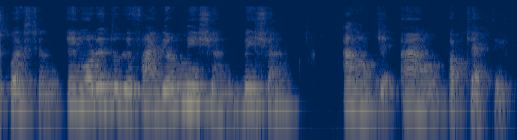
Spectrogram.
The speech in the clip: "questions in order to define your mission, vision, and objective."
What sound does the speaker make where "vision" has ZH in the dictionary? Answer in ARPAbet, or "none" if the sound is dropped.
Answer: SH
